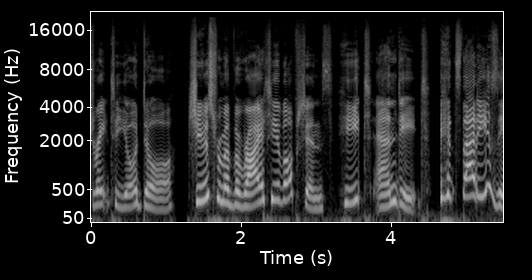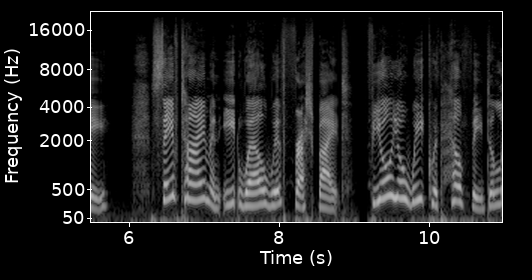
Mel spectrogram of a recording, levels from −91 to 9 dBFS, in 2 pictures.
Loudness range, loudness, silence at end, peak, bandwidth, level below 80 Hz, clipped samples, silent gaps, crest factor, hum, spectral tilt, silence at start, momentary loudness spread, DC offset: 1 LU; -28 LUFS; 0 s; -10 dBFS; 19.5 kHz; -60 dBFS; under 0.1%; 1.13-1.29 s, 9.07-9.19 s; 18 dB; none; -2.5 dB/octave; 0 s; 11 LU; under 0.1%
